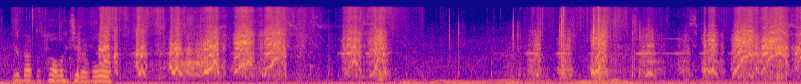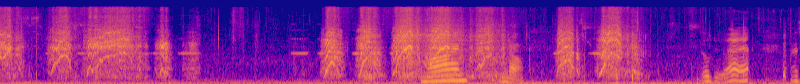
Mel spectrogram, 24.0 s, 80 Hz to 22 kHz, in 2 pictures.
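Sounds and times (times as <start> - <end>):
electric toy motor whining: 1.1 - 6.2, 7.4 - 15.1, 16.4 - 21.8.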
